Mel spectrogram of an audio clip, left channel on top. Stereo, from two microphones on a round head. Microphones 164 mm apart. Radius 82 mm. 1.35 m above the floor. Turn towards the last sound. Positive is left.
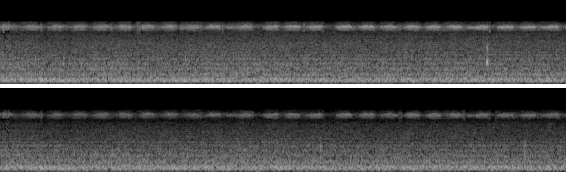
turn(degrees=50)  # may be behind; listen again after turning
